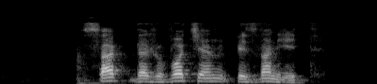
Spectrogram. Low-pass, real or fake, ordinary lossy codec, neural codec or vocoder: 7.2 kHz; real; Opus, 16 kbps; none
